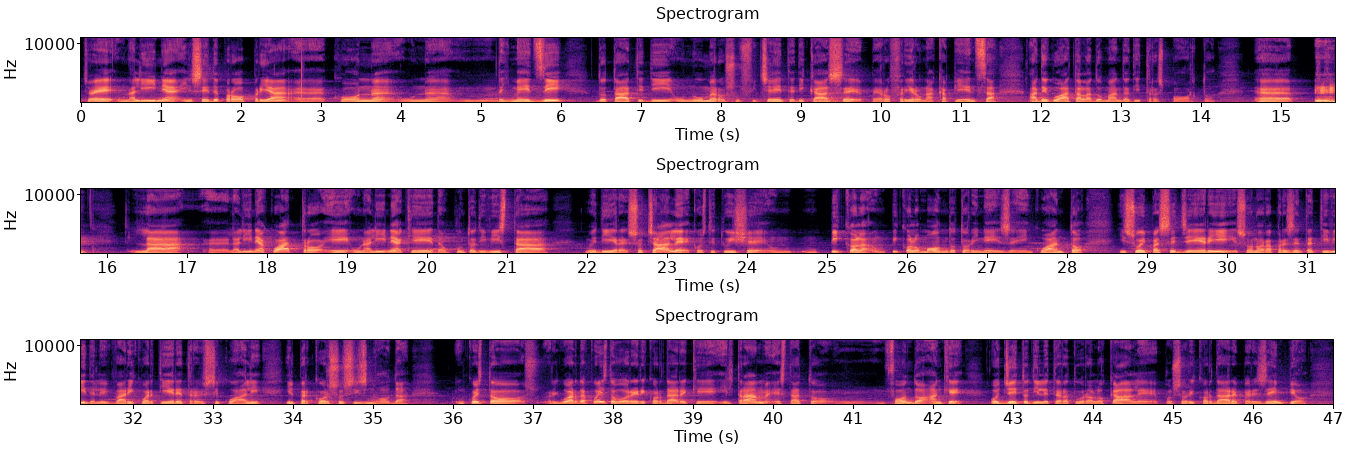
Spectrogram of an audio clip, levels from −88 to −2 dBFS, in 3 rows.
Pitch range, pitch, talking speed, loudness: 120-145 Hz, 130 Hz, 115 wpm, -19 LUFS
